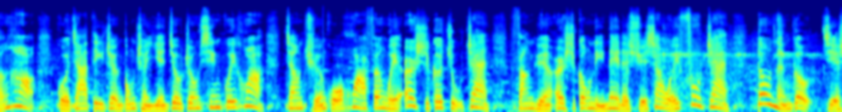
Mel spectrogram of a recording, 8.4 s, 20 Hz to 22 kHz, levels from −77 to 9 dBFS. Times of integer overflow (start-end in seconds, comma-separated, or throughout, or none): none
